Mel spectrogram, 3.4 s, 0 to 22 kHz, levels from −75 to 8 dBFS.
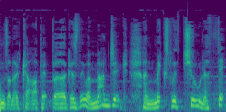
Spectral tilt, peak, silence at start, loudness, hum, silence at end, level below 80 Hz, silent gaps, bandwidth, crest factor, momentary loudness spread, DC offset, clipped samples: -5 dB/octave; 0 dBFS; 0 s; -16 LUFS; none; 0 s; -46 dBFS; none; 16.5 kHz; 16 dB; 5 LU; under 0.1%; under 0.1%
